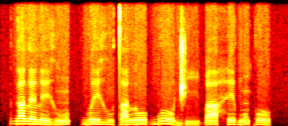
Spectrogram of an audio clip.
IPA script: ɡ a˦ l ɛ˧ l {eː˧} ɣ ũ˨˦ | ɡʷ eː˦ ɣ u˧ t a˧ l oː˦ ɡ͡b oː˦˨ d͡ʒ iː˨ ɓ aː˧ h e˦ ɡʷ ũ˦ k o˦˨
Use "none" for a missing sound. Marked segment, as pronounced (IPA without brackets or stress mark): eː˨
